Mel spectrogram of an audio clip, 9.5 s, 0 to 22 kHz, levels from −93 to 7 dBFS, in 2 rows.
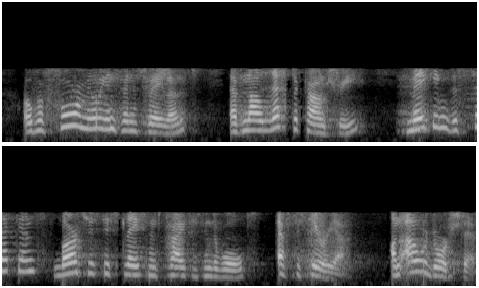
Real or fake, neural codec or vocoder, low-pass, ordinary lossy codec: fake; vocoder, 22.05 kHz, 80 mel bands, WaveNeXt; 3.6 kHz; AAC, 16 kbps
